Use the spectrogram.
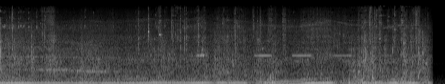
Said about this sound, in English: Yeah, it's a bulldozer. Or JCB.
